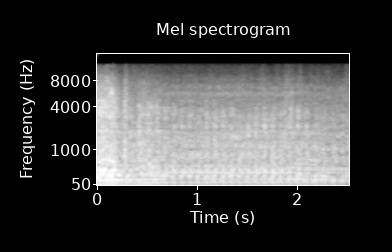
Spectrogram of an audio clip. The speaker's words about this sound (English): As chainsaws do their work, earth movers create a makeshift trail used to drag out trunks.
